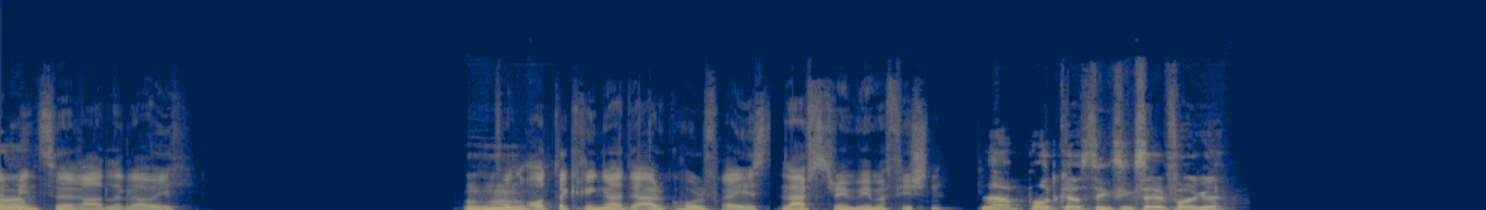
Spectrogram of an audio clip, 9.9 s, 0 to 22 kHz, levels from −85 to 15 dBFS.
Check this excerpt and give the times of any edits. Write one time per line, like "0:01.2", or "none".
0:05.1
0:06.5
